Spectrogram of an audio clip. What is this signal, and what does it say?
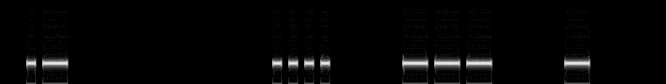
Morse code, heard as a keyed tone, about 15 wpm, spaced as for 8 wpm, 1000 Hz. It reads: A HOT
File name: qotdfiles / 8wpm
